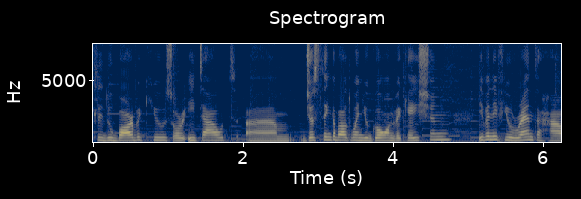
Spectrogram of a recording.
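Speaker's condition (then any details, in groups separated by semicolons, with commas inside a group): No condition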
